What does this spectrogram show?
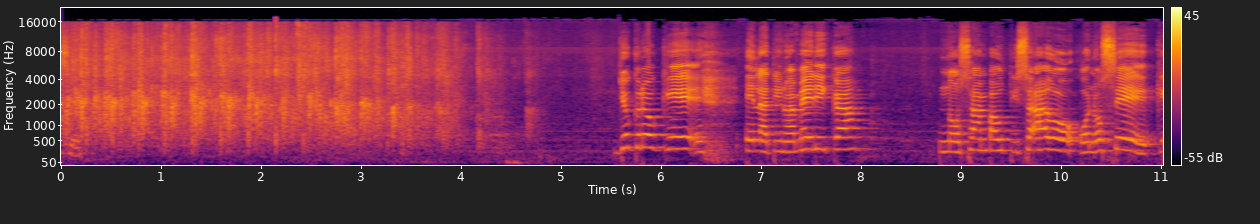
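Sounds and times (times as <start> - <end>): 
audience applause: 0.0 - 4.8
speech: 0.1 - 0.5, 5.6 - 8.1, 8.8 - 11.0.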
